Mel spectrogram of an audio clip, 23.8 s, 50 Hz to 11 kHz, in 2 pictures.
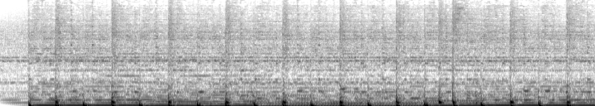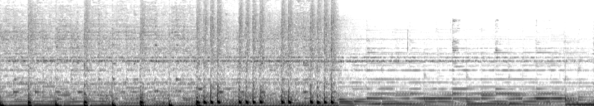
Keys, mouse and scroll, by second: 4.9 click, 18.1 KP_1, 18.6 KP_Enter, 21.4 click, 21.8 ctrl+t, 23.0 alt+click.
